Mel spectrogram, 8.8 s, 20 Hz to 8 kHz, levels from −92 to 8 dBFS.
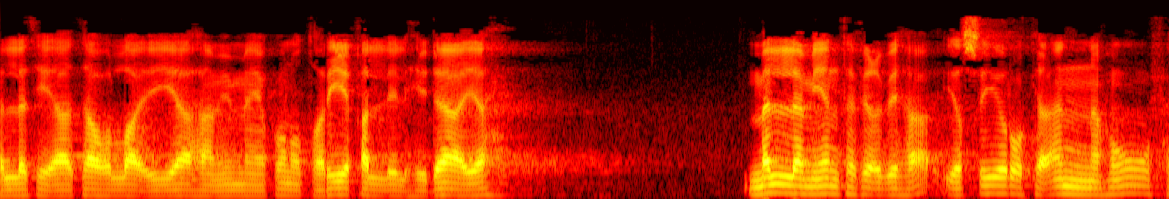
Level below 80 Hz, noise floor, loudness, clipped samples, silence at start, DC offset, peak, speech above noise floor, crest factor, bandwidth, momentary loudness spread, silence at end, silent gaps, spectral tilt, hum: -50 dBFS; -62 dBFS; -20 LUFS; under 0.1%; 0 s; under 0.1%; -2 dBFS; 42 dB; 20 dB; 6.4 kHz; 9 LU; 0 s; none; -6 dB/octave; none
